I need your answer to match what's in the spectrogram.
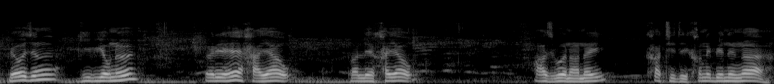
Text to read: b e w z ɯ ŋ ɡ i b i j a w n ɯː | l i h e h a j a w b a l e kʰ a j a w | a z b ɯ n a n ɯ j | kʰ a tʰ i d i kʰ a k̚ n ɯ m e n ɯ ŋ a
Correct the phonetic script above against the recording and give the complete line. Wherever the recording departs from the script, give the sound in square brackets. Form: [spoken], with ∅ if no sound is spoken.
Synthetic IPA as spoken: b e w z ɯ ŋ ɡ i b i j a w n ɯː | [ɾ] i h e h a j a w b a l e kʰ a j a w | a z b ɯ n a n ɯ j | kʰ a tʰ i d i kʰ a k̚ n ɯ [b] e n ɯ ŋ a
